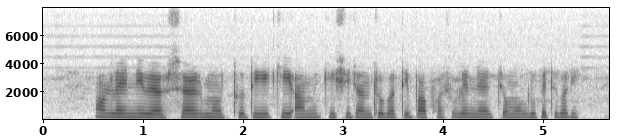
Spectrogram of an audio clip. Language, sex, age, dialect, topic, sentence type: Bengali, female, 18-24, Rajbangshi, agriculture, question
